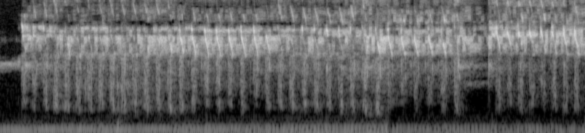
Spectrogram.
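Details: High, dense trilling song of a cililin, meant as a lure for competition songbirds, runs almost without break: rapid repeated buzzy notes, pitch shifting slightly midway, above a faint steady hum.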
